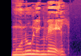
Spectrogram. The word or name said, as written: monolingval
